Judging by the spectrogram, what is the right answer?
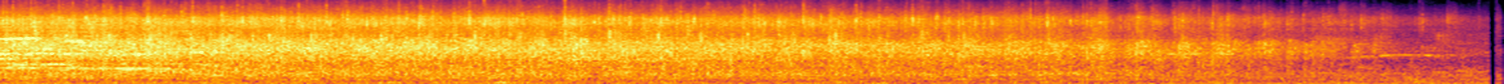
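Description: A crowd applauding: dense, steady clapping that fades down over the last few seconds.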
